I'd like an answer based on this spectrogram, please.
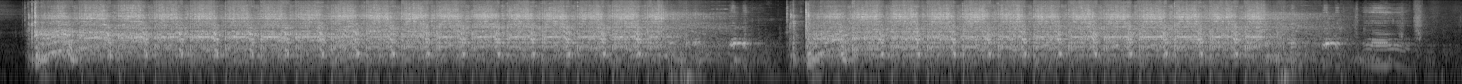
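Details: John Deere lawn tractor, cranking after adding fresh fuel with the fuel pump line hooked up: long cranking runs, never fires; crank no start, very little fuel delivered, weak pump or bad pulse line suspected.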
